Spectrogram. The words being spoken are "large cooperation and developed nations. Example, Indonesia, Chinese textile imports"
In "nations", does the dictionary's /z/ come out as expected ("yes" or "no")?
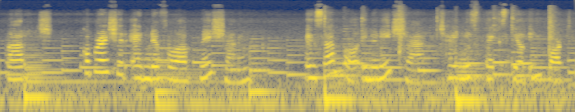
no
